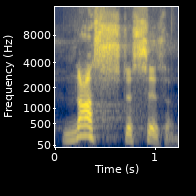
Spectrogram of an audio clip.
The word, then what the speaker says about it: Gnosticism: The Bible scholars will tell us that what Peter is fighting against, invading the church, is Gnosticism. Now that's a mouthful of a word. It even begins with a G that you don't pronounce, which that makes it a weird word all the way around.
